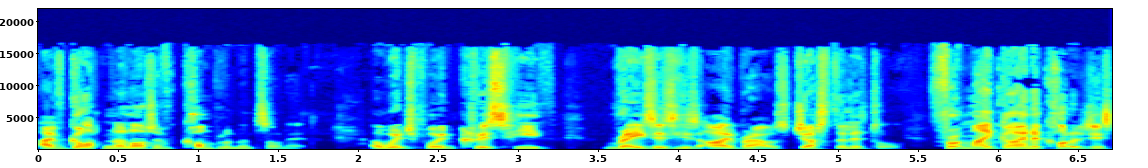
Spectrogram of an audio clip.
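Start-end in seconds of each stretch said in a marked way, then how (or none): 5.6-6.7 shrill, high-pitched shriek. Recounting an interview, the speaker quotes the woman's answer, screeching. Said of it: "she screeches".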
